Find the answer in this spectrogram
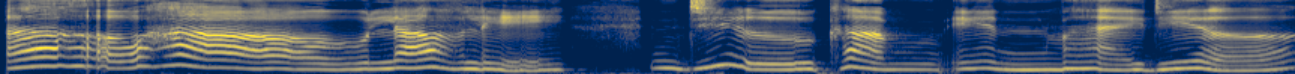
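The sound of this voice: A female-sounding voice in a put-on character, high-pitched, speaks at a very slow pace.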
